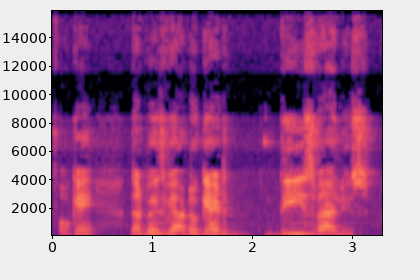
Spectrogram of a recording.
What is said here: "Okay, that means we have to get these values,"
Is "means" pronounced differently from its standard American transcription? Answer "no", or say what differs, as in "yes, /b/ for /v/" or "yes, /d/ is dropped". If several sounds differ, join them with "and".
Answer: no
